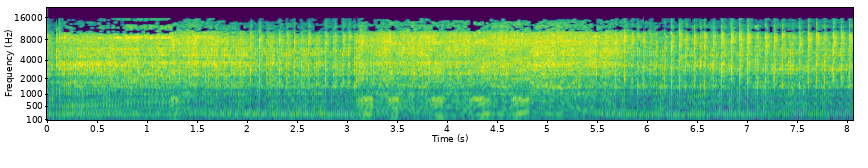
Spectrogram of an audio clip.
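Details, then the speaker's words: Stihl MS250 chainsaw warming up after new crank bearings and seals. Steady high two-stroke buzz with a few smooth throttle blips and no grinding or rattle beneath, unlike the earlier grind; healthy normal warm-up idle. "Just kind of letting the saw warm up here a little bit."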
